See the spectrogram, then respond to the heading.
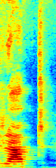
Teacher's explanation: P is a plosive sound, and when we put ed after plosive sounds, it sounds as t sound, not d sound.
